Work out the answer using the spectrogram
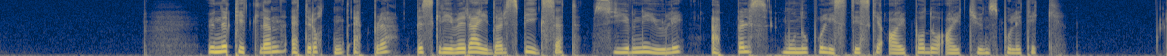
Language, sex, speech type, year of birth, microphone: Norwegian, female, read, 1970, Sennheiser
